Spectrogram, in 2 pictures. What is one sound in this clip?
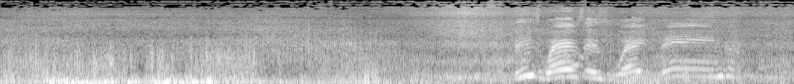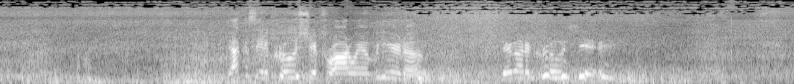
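Waves wash and break on a sandy shore.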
